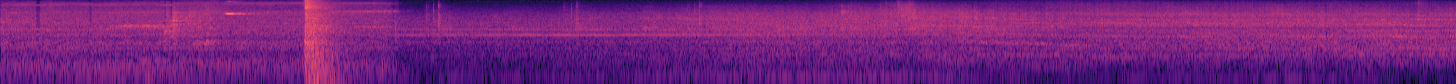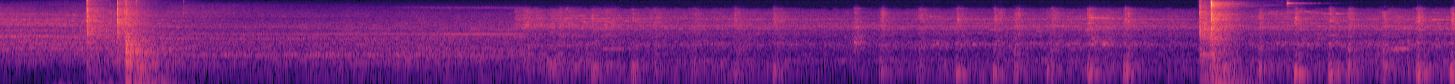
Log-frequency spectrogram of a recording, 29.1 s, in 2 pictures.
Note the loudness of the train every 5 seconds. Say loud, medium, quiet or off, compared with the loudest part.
medium, medium, medium, medium, medium, loud.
